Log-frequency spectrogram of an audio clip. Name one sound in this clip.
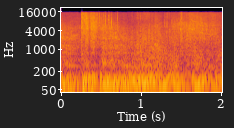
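A fiery explosion bursts with a roar.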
